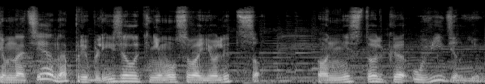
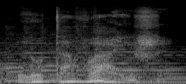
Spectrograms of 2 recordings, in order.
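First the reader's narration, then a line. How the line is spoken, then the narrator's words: Whispered. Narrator (Russian): прошептала она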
